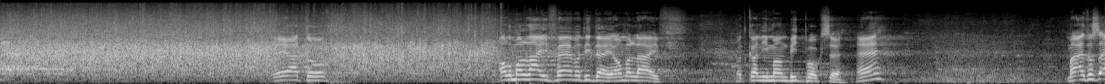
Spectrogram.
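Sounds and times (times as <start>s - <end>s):
crowd at a live show applauding a DJ: 0.0s - 5.5s
speech: 2.8s - 3.4s, 5.0s - 6.8s, 7.4s - 9.0s, 10.7s - 11.0s
laughter: 9.0s - 10.7s.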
